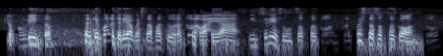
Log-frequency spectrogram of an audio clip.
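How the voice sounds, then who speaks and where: A man's voice: a little high, expressive, fast talker, a crowd in the background. A man hosting an explanatory podcast outdoors, speaking slightly muffled through a face mask, in a didactic way that repeats key points. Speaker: podcast host. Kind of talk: explanatory tutorial to camera. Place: outdoors at a scenic spot. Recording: dull, muffled lo-fi sound.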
